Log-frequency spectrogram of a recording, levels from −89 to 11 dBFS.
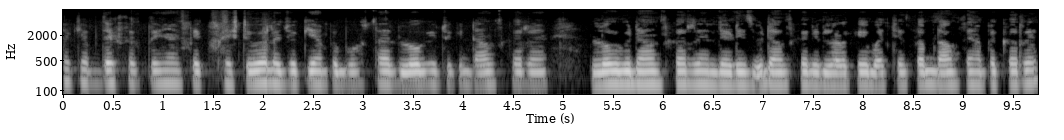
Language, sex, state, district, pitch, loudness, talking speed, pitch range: Hindi, male, Bihar, Jahanabad, 140 Hz, -20 LUFS, 245 wpm, 135-145 Hz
